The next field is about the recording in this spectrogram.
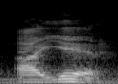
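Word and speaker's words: ayer: a y is going to sound like I I yeah I yeah and means yesterday so boy today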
